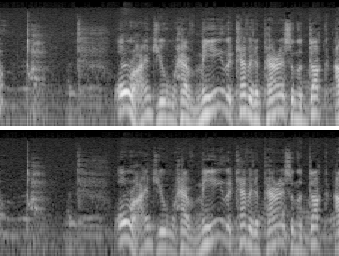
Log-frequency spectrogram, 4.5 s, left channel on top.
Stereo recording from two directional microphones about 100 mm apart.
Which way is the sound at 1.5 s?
15° right (ahead or behind).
